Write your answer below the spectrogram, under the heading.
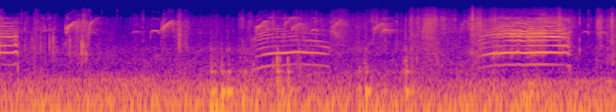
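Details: Formerly abused stray cat in Japan, now trusting people again, giving several thin meows, one longer drawn-out meow near the end, over a steady low rumbling background noise.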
